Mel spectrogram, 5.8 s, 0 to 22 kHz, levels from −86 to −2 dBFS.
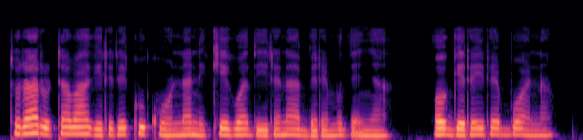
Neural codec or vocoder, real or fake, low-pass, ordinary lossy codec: none; real; 9.9 kHz; none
